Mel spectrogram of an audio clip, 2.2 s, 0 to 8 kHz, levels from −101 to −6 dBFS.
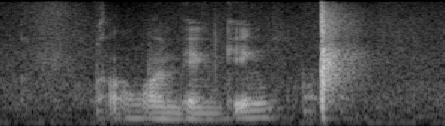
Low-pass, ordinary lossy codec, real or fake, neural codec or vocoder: none; none; real; none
